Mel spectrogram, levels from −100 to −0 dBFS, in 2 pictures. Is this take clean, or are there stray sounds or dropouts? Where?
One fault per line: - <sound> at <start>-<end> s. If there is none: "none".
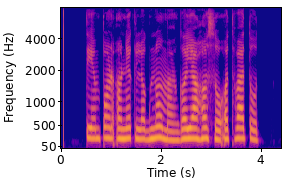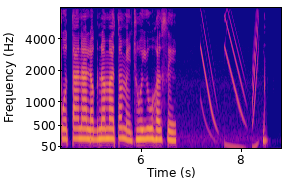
- chirp at 7.2-8.4 s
